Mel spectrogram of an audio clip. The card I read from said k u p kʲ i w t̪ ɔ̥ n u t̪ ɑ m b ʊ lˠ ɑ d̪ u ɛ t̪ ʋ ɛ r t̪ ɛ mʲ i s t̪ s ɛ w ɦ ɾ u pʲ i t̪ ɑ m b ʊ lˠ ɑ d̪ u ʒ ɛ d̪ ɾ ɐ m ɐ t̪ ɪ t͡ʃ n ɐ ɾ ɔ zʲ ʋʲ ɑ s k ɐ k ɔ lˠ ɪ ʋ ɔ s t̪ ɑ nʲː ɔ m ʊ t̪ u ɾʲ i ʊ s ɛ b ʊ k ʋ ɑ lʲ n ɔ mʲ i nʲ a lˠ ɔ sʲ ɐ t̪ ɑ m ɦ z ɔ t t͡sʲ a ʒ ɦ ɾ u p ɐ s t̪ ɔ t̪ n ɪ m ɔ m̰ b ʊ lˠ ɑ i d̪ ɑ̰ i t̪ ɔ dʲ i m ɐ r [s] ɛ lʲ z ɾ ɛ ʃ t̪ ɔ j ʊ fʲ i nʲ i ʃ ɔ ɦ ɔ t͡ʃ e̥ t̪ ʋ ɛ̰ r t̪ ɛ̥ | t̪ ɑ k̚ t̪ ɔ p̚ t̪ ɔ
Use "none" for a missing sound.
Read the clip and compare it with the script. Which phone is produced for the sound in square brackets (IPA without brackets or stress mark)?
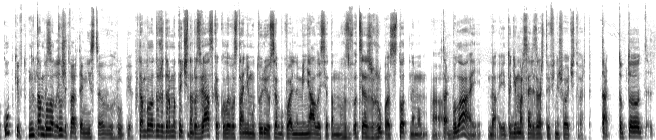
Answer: s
